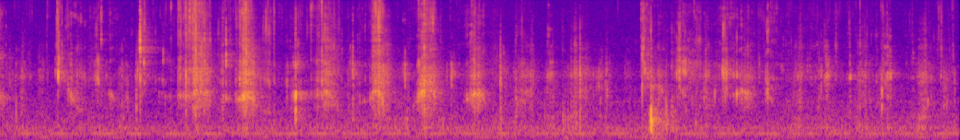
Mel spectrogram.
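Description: A person biting, crunching and chewing crispy fried chicken wings: irregular crackly crunches, a few louder bites scattered among them.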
